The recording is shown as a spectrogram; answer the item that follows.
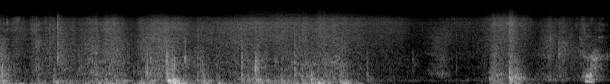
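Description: Cardboard box and plastic wrapping rustling and scraping as a bagged item is lifted out of the box, with a dull thump about a second and a half in. The handling noise dies down after about three and a half seconds.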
